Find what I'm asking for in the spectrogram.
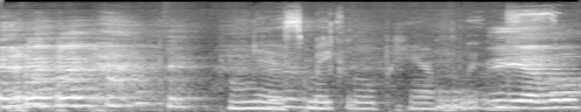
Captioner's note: laughter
